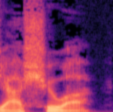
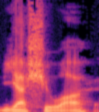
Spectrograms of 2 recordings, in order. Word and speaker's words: Yahushua: And no, they did not pronounce it with a J as they do today. It was Yahshua. 4 syllables. Yahushua. And not 3 as they pronounce it today.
